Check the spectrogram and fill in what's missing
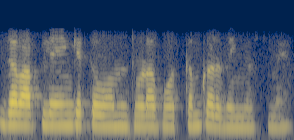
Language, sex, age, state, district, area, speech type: Hindi, female, 18-30, Madhya Pradesh, Hoshangabad, rural, conversation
